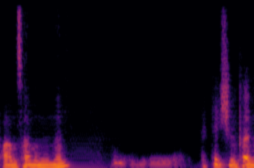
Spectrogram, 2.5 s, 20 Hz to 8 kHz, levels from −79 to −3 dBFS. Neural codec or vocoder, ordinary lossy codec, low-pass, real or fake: codec, 16 kHz, 0.5 kbps, FreqCodec, smaller model; none; none; fake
